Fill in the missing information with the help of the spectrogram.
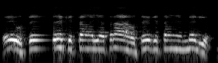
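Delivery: high, loud call to the back rows; calling out to the crowd, high and loud. Shown as a demonstration. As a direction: grab the room's attention, loud and high. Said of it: "Como cuando decimos".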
